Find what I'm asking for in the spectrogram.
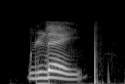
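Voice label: "lei4", Mandarin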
